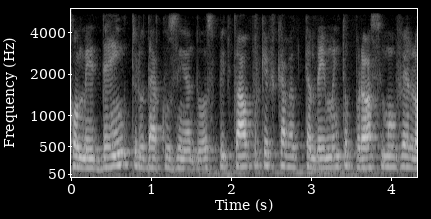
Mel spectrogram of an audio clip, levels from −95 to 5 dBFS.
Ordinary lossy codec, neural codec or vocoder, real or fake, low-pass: none; vocoder, 44.1 kHz, 128 mel bands every 512 samples, BigVGAN v2; fake; 5.4 kHz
